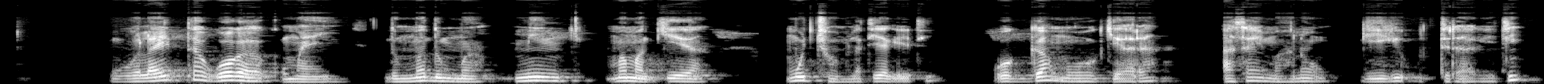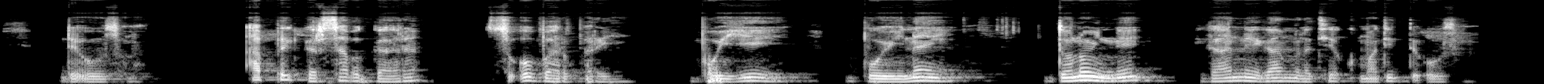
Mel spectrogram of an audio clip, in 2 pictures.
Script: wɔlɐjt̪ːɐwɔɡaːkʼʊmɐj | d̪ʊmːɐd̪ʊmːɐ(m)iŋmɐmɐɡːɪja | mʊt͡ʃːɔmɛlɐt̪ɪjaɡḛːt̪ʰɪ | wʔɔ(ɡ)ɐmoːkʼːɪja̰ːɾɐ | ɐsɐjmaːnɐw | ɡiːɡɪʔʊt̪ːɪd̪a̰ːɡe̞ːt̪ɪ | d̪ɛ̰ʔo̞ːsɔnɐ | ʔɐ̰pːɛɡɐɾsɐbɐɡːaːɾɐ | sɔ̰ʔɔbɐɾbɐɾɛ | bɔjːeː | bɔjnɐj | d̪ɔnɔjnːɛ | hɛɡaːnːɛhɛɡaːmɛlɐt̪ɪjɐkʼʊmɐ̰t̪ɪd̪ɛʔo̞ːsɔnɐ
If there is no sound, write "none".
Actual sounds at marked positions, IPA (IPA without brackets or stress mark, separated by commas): m, ɡː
